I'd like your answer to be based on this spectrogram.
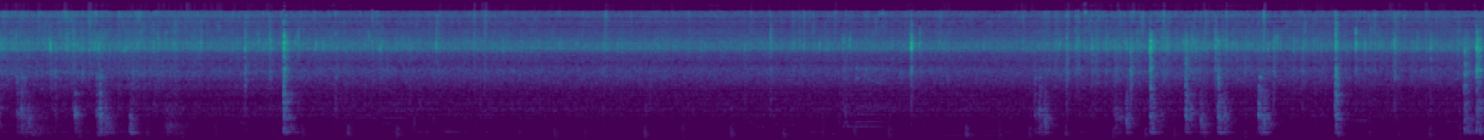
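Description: Bitter gourd curry being stirred in a pan, a soft constant sizzle beneath scattered scraping and tapping of the spoon, with busier stirring near the start and end.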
